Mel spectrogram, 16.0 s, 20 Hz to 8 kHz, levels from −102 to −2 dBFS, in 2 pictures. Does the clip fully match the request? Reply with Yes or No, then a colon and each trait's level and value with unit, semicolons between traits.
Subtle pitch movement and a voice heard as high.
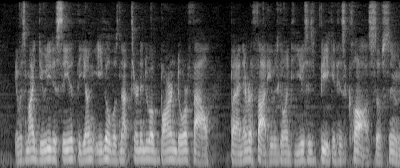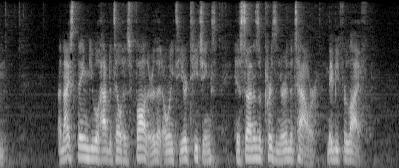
No: narrow, 2.3 semitones; low, 120 Hz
